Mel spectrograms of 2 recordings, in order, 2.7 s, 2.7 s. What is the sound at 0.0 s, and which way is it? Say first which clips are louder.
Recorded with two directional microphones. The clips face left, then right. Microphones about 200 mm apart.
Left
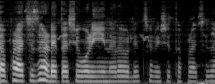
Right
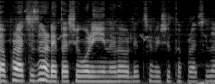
Speech: even; 5° left (ahead or behind).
